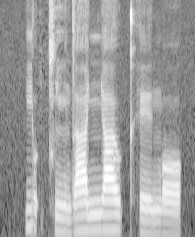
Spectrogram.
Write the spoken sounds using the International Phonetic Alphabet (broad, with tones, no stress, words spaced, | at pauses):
jʊ˦ʔ t͡ɕĩ˨dä˦ ɲa˦ʊ̯ kʰe˨ɪ̯ŋɔ˨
